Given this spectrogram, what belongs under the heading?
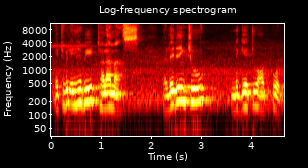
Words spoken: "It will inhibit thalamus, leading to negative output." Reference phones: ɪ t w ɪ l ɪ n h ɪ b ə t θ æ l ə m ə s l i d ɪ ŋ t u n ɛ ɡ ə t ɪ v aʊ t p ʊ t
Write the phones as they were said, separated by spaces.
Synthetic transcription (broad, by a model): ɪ t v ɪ l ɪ n h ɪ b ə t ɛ l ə m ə s l i d ɪ ŋ t u n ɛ ɡ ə t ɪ aʊ t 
